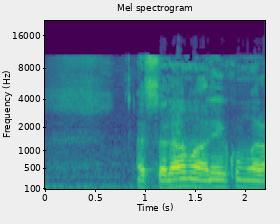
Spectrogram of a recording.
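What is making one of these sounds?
An elderly man speaks in a loud, steady voice close to a microphone.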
